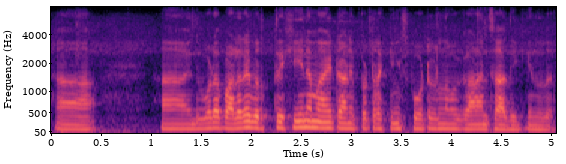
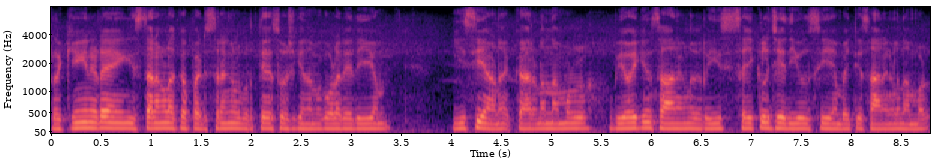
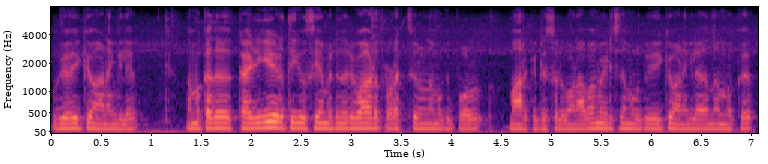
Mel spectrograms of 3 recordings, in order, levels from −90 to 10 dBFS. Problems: none marked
